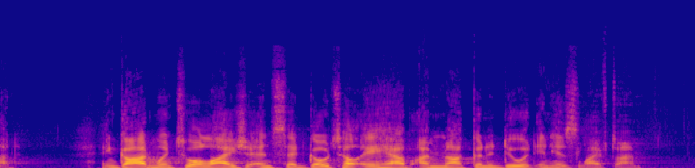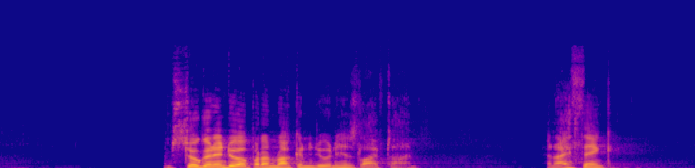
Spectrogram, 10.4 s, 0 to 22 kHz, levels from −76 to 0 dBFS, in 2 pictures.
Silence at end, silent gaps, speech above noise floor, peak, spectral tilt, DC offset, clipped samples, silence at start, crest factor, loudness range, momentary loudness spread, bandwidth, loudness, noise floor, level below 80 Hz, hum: 0.65 s; none; 59 dB; -2 dBFS; -5.5 dB/octave; under 0.1%; under 0.1%; 0 s; 22 dB; 7 LU; 18 LU; 16 kHz; -21 LUFS; -80 dBFS; -62 dBFS; none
